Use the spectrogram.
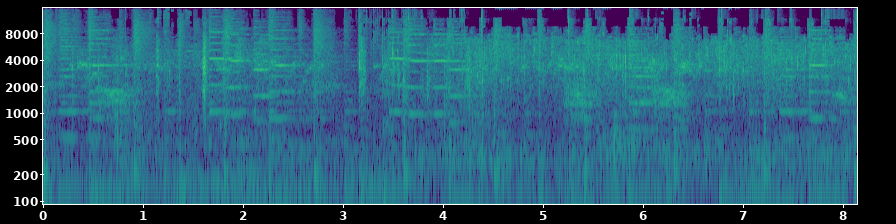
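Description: Liquid compost tea fertilizer pours and splashes steadily onto plants for several seconds, with a busy sizzling, bubbly texture and some background noise.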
